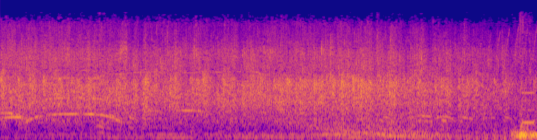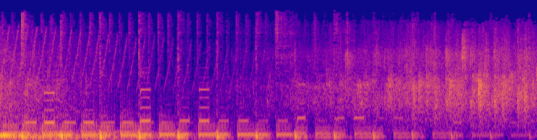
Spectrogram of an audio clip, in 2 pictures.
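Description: A large audience applauds steadily, a dense, sustained wash of clapping with some cheering, and partway through a band starts playing loudly over the ongoing applause.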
